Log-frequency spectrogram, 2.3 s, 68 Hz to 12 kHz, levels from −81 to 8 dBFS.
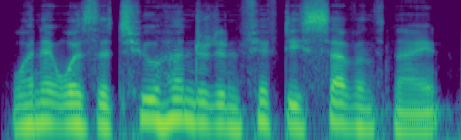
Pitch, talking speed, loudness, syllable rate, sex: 120 Hz, 260 wpm, -16 LUFS, 6.1 syllables/s, male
